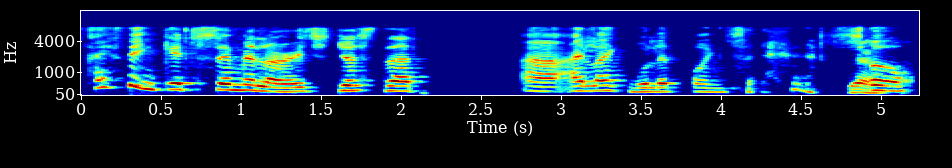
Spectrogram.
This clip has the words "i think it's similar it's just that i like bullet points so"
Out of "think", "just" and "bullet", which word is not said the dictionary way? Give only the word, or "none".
none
